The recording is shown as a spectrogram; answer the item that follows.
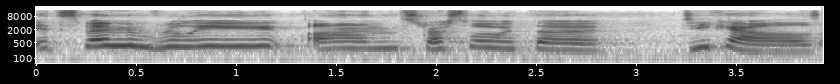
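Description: A woman speaks over light background noise. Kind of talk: casual vlog chat. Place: garage. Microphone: phone near.

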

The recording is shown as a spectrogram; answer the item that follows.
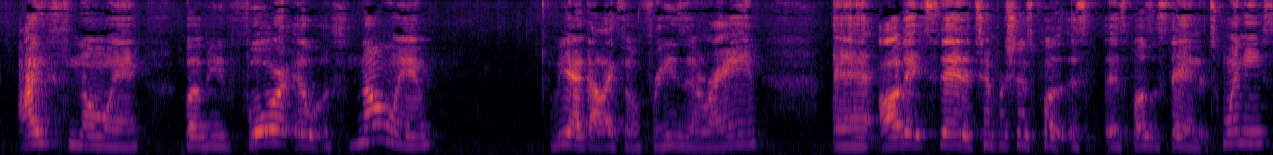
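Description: A woman speaks at a moderate pace with ordinary pitch variation and big swings in loudness. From Los Angeles, US. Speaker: YouTuber, vlogger. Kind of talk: casual eat-with-me vlog. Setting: eating on camera at home. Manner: animated, frequent laughter. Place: home room. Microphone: camera far.

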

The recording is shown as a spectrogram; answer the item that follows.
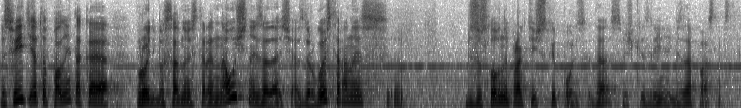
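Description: Over light background noise, a man talks very fast, his loudness swinging sharply and his pitch ranging very widely. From Russia. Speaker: engineering scientist and company head; invited lecturer. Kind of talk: lecture. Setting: university seminar with slides. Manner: halting, many filler sounds. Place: meeting room.

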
